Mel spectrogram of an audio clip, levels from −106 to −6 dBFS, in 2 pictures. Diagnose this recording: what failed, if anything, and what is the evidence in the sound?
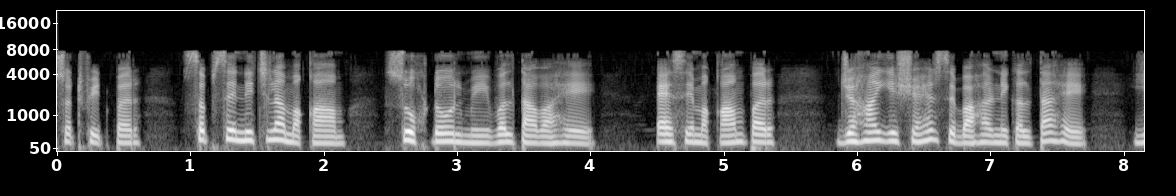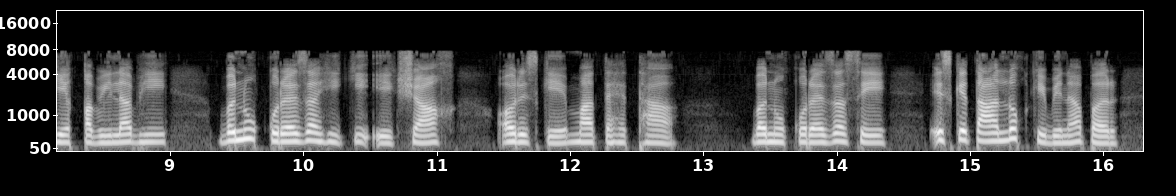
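Nothing failed in this recording: the speech is carried over a Bluetooth mSBC headset link and stops at about 7.7 kHz, as that wideband codec expects, with no dropout, distortion, timing or level fault anywhere in the signal chain.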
